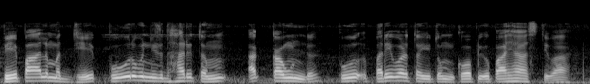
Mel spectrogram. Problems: constant background noise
